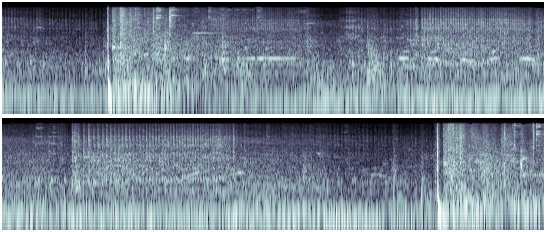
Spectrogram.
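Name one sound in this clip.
A tank cannon fires with a sharp blast.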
